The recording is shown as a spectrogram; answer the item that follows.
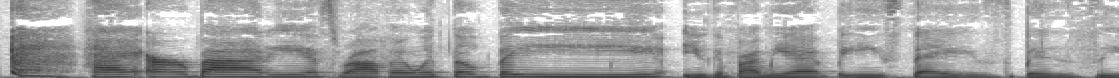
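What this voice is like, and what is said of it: Put-on Southern American accent. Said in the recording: “Got a southern accent. ... like you have some sweet tea.”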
